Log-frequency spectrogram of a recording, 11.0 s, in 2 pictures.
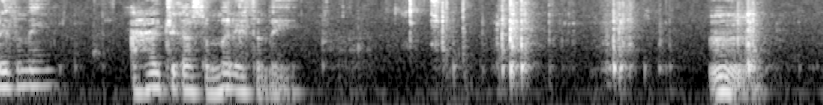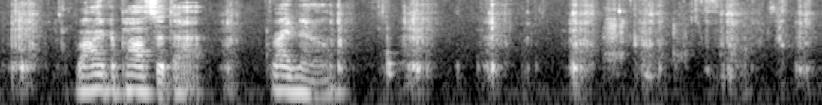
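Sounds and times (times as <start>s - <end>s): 
speech: 0.0s - 2.1s, 4.7s - 5.2s, 6.0s - 7.9s
crunchy chewing on a hummus snack: 2.6s - 6.2s, 6.9s - 10.9s.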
